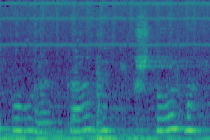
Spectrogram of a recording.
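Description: Live band music with a woman singing: a deep kick-and-bass beat lands about once a second under her wavering sung melody.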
